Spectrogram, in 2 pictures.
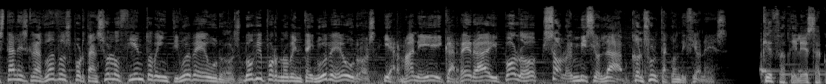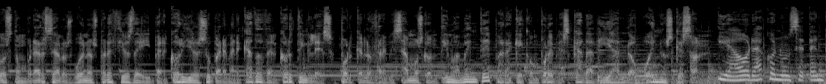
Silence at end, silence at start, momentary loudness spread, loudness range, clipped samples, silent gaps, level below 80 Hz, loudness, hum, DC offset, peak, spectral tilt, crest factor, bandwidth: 0 s; 0 s; 5 LU; 2 LU; under 0.1%; 7.40-7.59 s; -46 dBFS; -27 LUFS; none; under 0.1%; -12 dBFS; -4 dB/octave; 14 dB; 16 kHz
